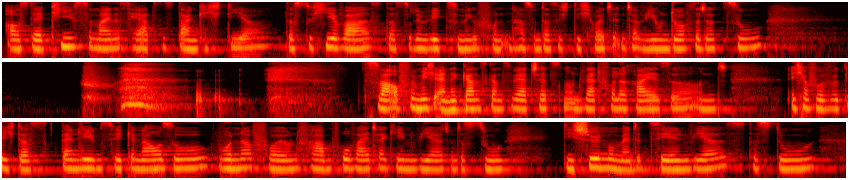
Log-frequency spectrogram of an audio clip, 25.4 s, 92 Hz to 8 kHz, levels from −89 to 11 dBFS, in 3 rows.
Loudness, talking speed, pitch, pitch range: -37 LUFS, 150 wpm, 205 Hz, 195-215 Hz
